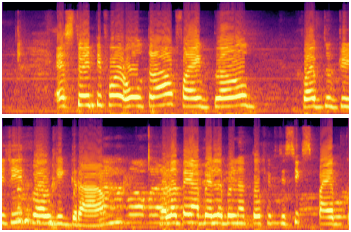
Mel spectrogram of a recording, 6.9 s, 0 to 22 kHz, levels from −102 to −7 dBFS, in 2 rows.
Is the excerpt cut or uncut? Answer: uncut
